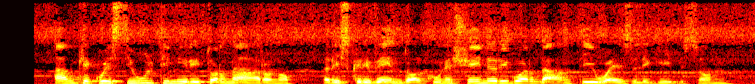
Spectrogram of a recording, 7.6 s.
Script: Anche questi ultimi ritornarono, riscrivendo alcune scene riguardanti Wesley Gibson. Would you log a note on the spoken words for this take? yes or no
no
